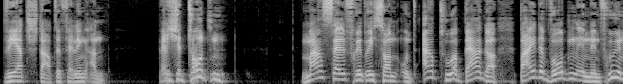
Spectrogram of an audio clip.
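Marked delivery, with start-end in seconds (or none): 2.0-2.9 higher, surprised question; puzzled boss. Acted. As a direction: ask up high in surprise.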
